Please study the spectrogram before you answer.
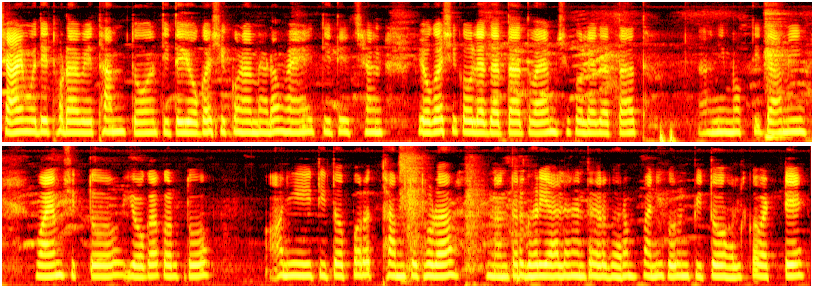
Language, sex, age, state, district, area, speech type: Marathi, female, 30-45, Maharashtra, Wardha, rural, spontaneous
